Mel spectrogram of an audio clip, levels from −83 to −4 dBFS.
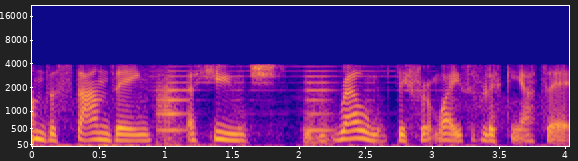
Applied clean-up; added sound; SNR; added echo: neural separator model SepFormer WHAM!.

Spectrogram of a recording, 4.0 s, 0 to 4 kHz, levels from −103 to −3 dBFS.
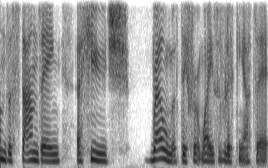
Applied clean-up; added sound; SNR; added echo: none; none; none; none.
